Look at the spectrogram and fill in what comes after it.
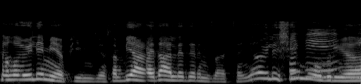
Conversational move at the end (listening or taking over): taking over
